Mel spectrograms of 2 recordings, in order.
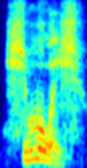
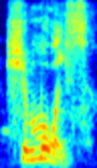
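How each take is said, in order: First: It is said the Yiddish way, ending in -ois. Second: The same.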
